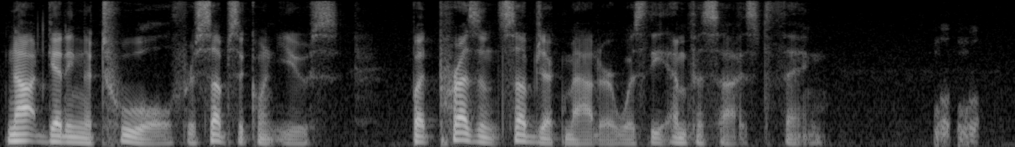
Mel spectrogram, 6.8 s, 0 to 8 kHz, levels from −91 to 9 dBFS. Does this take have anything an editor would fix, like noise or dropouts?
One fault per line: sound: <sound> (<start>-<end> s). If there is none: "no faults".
sound: laugh (6.2-6.5 s)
